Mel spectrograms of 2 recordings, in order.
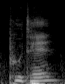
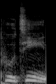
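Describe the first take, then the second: First: It is said an alternative, less familiar way. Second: It is said the common, familiar way. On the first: The speaker calls it right. "It's actually pronounced poutine" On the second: The speaker calls it wrong. "technically, it's not pronounced poutine"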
